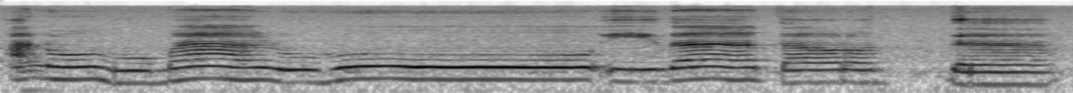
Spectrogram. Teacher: Maka dibacanya tidak panjang ya, pendek ya. Maluhu ada hak domir bertemu dengan hamzah. Nah, ini termasuk mat silah tawilah. Dibacanya panjang ya.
